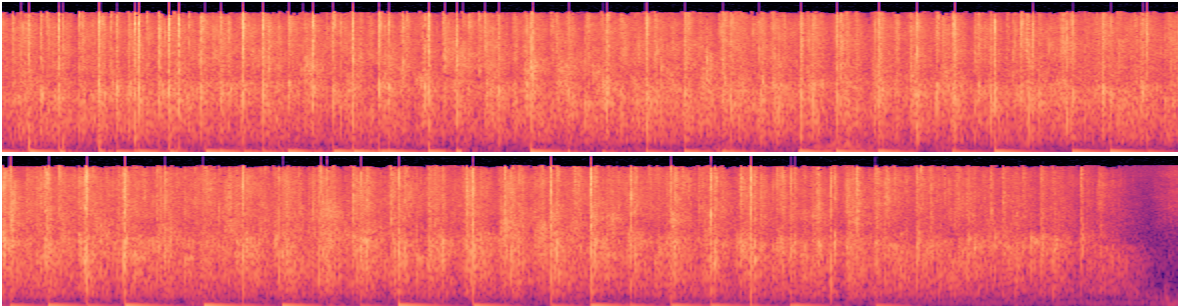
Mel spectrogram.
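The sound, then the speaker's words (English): Sustained applause from a room full of people thanking those honored for their work for the Elk Ridge schools, dense and steady clapping at a strong level for about sixteen seconds before tapering off at the end. “Again, thank each one of you, and I know a round of applause is nowhere near enough of what we owe you for what you've done for our schools, but let's give everybody another round of applause if we will.”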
